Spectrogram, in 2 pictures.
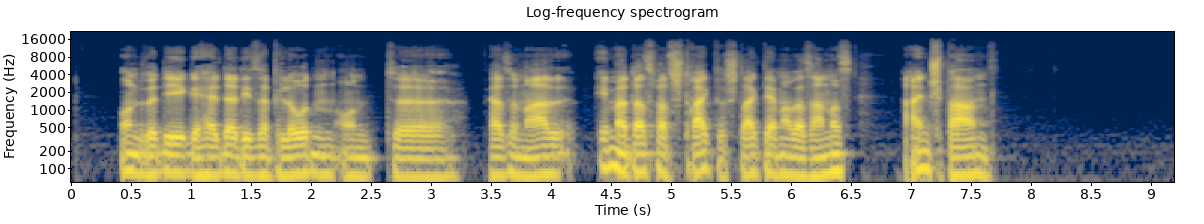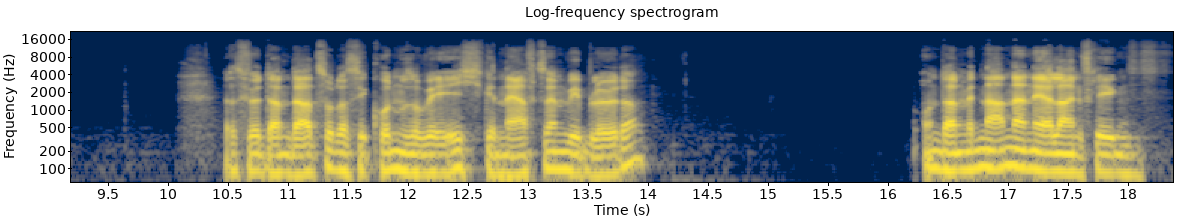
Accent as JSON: {"language": "German", "country": "Germany", "lives_now": "Cyprus", "said": "meine Frau ist ja Kolumbianerin, ich bin Deutscher. Wir leben in Zypern permanent."}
